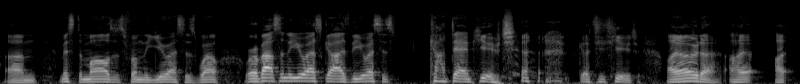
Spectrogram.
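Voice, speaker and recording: A young English man with a hoarse, partly lost voice, hosting a casual crypto live stream, chatting about charts and greeting viewers by name. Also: medium pitch, moderate pace. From England. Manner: chatty, reads out viewer names and laughs often.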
